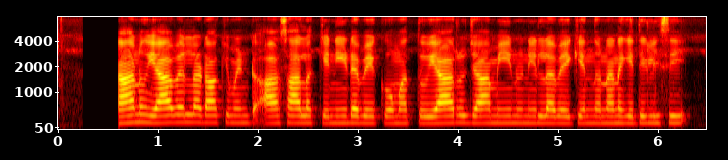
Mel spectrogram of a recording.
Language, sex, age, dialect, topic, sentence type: Kannada, male, 51-55, Coastal/Dakshin, banking, question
